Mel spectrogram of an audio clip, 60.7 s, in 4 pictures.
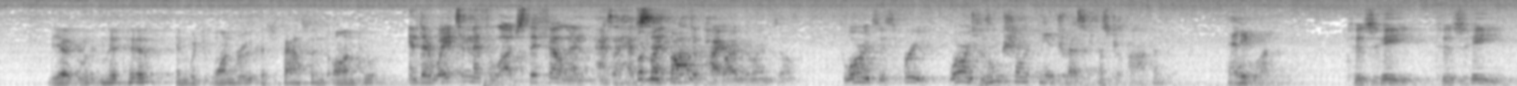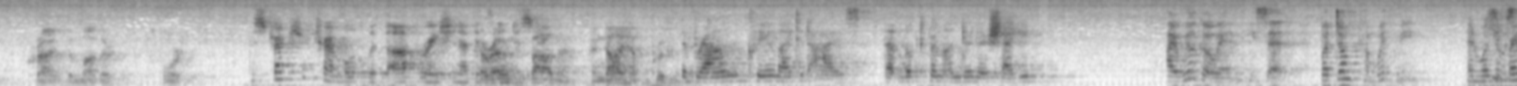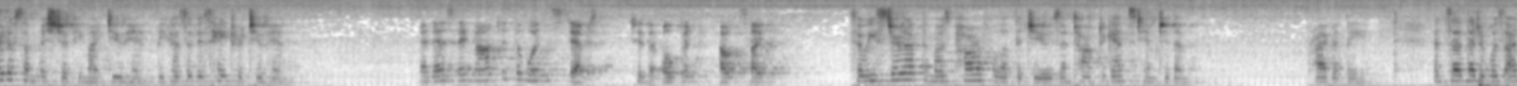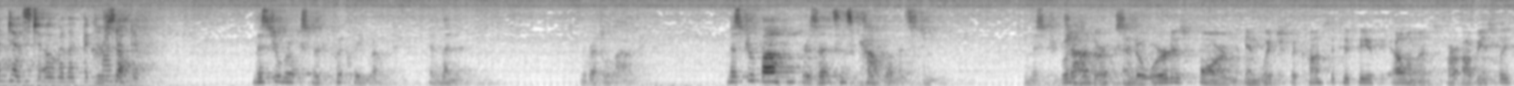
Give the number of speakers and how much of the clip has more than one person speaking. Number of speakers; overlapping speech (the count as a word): ten, about 8%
